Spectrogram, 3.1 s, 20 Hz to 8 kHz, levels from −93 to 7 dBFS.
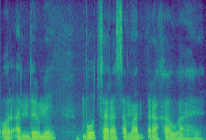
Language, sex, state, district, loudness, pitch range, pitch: Hindi, male, Arunachal Pradesh, Papum Pare, -14 LUFS, 120-125 Hz, 120 Hz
